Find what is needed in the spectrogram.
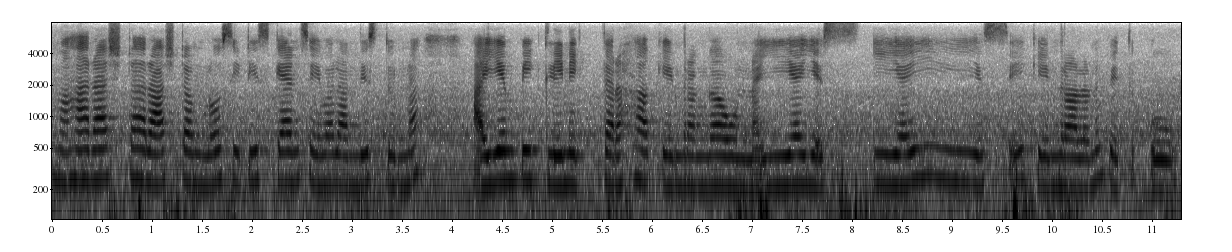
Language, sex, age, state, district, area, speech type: Telugu, female, 18-30, Andhra Pradesh, Srikakulam, urban, read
